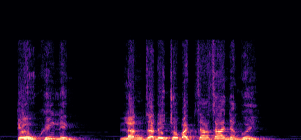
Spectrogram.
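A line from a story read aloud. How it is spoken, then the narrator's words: Excited loud shout. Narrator (Vietnamese): Bạch Tiểu Thuần phấn chấn, cất cao giọng, hét lớn một tiếng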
